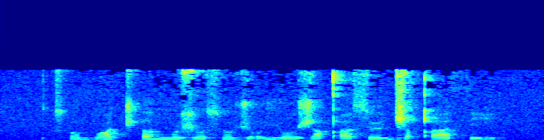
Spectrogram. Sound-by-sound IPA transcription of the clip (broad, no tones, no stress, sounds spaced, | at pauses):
t͡sʼ õ b ɑ t͡ʃʼ ʌ ŋ o ʐ o s õ ʒ o̰ j o ʒ ɛ qʼ ɛ s ø d͡ʑ i qʼ ɛ θ i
